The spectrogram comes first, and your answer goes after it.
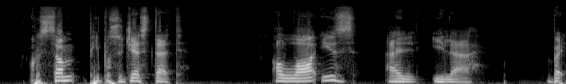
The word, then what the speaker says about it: الله: The lam with the shadda is pronounced with tafkhim, with heaviness. So as we said, Allah.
